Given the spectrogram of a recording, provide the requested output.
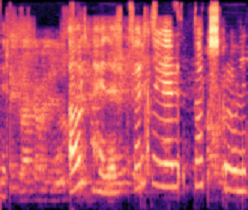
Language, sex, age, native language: Icelandic, female, 13, Icelandic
